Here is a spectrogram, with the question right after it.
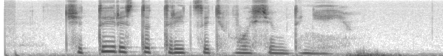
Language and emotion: Russian, sad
